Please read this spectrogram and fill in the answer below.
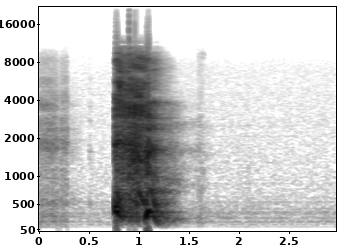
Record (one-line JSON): {"cough_length": "3.0 s", "cough_amplitude": 26028, "cough_signal_mean_std_ratio": 0.31, "survey_phase": "alpha (2021-03-01 to 2021-08-12)", "age": "65+", "gender": "Female", "wearing_mask": "No", "symptom_none": true, "smoker_status": "Never smoked", "respiratory_condition_asthma": false, "respiratory_condition_other": false, "recruitment_source": "REACT", "submission_delay": "12 days", "covid_test_result": "Negative", "covid_test_method": "RT-qPCR"}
